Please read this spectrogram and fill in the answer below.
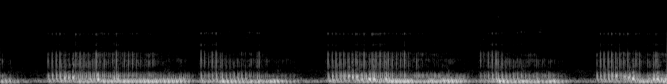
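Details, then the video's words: Pet cat purring steadily up close: a low throbbing rumble rising and falling with each breath, louder phases lasting about one to one and a half seconds, separated by brief softer pauses. "Cat Purr"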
